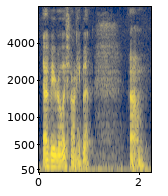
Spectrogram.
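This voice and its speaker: A fairly low, gravelly, darkish voice with a sing-song lilt belongs to a radio collector showing off his pieces. His relaxed show-and-tell is halting and wandering, with many self-corrections, recorded amid room noise and clicks.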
